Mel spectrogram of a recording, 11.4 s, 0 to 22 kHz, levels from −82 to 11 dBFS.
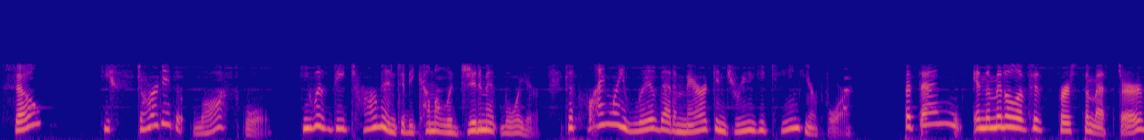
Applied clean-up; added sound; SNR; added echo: neural mask model DeepFilterNet 3.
